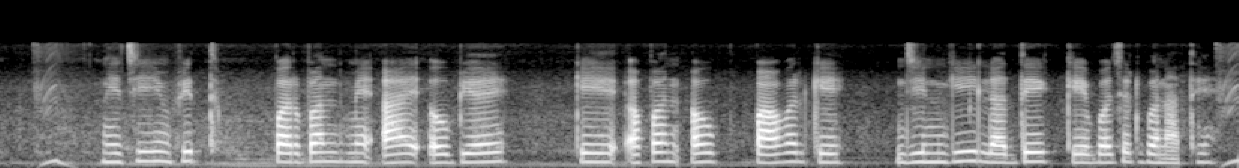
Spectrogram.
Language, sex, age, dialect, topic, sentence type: Chhattisgarhi, female, 25-30, Northern/Bhandar, banking, statement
